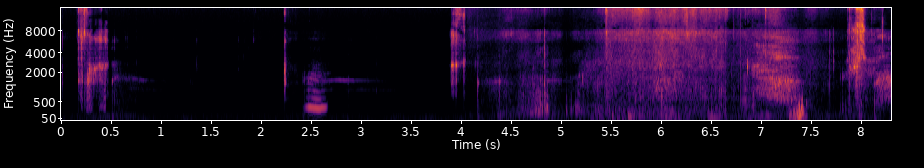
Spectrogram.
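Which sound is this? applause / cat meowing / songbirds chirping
cat meowing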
